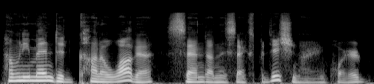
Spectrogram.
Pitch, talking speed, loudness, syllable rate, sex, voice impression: 120 Hz, 175 wpm, -16 LUFS, 5.6 syllables/s, male, very masculine, middle-aged, very thick, slightly tensed, very powerful, bright, soft, clear, fluent, slightly raspy, cool, very intellectual, refreshing, very sincere, very calm, friendly, very reassuring, unique, slightly elegant, wild, very sweet, lively, kind, slightly intense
